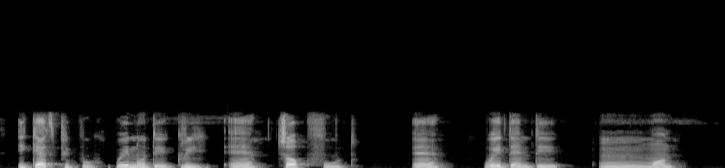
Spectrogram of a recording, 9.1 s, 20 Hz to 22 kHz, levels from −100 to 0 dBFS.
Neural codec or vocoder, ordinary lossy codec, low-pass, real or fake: none; AAC, 64 kbps; 7.2 kHz; real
